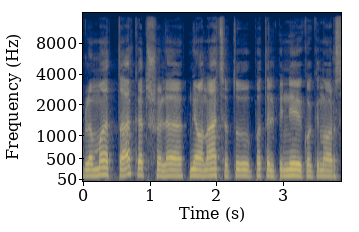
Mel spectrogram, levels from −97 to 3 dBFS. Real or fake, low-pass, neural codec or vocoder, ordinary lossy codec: real; 14.4 kHz; none; AAC, 64 kbps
